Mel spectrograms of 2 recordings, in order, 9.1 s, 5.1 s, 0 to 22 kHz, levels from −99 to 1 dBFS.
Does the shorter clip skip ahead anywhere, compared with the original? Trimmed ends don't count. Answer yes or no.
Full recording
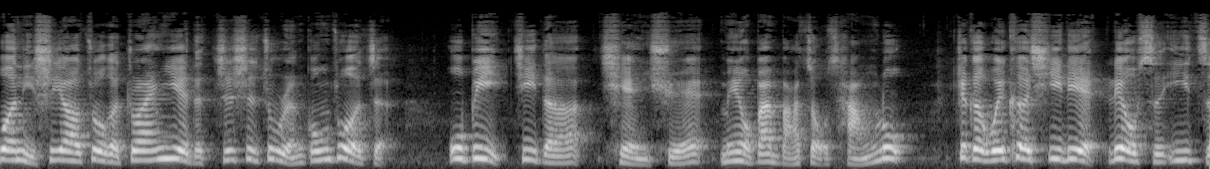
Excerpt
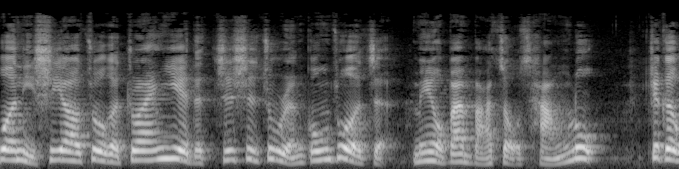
yes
